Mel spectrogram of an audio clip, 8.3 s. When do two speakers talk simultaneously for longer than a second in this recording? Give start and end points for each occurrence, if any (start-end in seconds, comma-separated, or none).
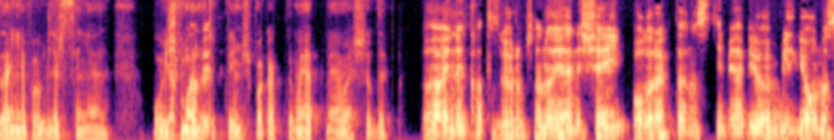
none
